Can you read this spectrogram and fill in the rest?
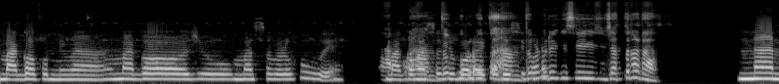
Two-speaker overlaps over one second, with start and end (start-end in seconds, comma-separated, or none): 3.9-5.5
